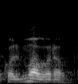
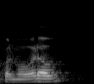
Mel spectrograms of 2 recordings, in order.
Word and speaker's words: Kolmogorov: Em, después, a mí hay, un, matemático que, yo admiro mucho, que es, eh, ruso, en ruso se, pronuncia Kolmogorov, pero nosotros acá por acá le decimos Kolmogorov.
